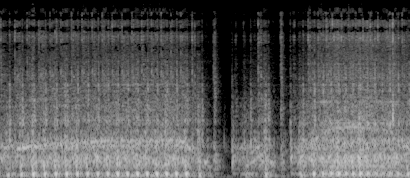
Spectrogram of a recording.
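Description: Sewing machine stitching a pink line through a reverse appliqué quilt, running in a fast steady rhythm, briefly stopping midway, then starting again close and loud.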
